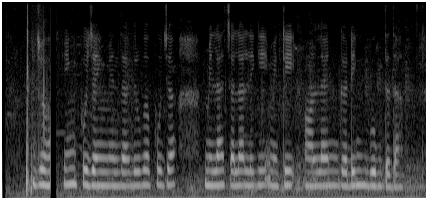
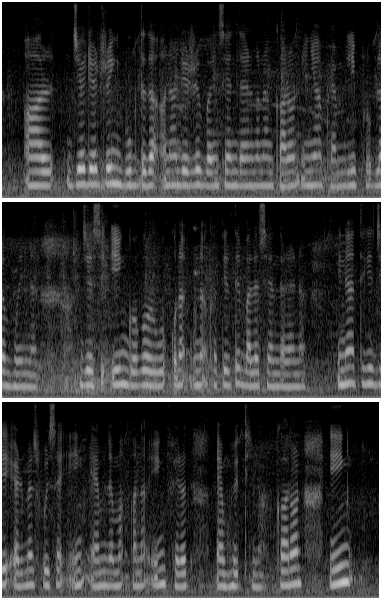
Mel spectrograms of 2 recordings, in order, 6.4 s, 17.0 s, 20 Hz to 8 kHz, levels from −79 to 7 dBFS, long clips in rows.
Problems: none marked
